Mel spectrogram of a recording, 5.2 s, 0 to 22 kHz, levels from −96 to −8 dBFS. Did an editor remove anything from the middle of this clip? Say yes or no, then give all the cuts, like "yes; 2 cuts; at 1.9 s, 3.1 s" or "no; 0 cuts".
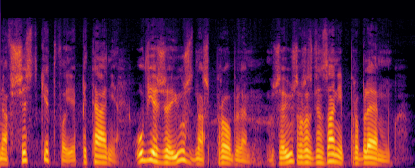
yes; 1 cut; at 3.7 s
